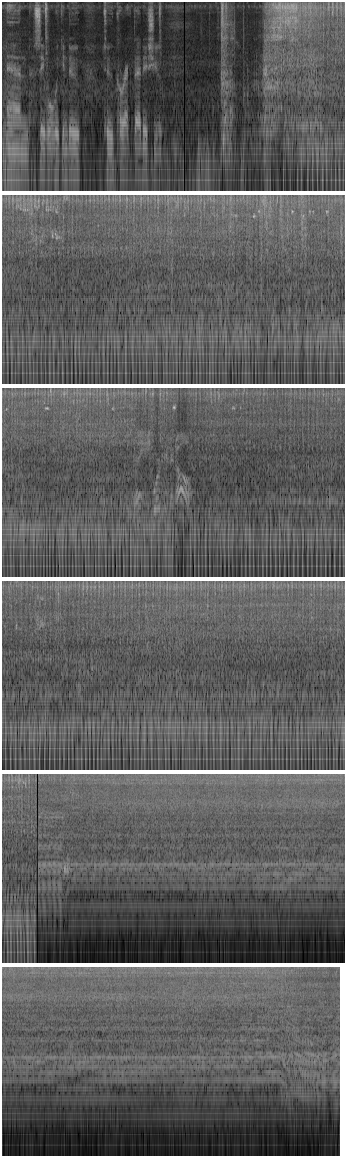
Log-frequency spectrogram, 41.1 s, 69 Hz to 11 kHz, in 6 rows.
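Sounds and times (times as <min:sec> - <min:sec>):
lawn tractor engine running: 0:04.4 - 0:41.0
steady buzzing drone: 0:27.8 - 0:41.0.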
